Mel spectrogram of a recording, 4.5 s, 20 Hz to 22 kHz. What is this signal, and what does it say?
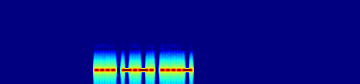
Morse code, heard as a keyed tone, about 36 wpm, 700 Hz. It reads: HC4
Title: Callsign Prefixes for Top 100 DXCC - 35wpm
